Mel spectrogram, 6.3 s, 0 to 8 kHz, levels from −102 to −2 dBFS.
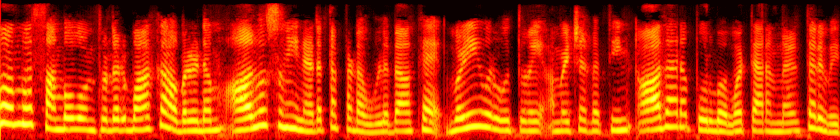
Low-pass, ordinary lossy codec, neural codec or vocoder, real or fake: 7.2 kHz; MP3, 64 kbps; codec, 16 kHz, 1 kbps, X-Codec, HuBERT features, trained on general audio; fake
